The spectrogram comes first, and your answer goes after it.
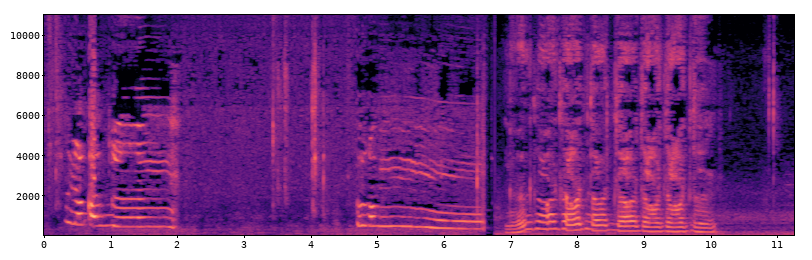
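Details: Cat giving drawn-out, tonal meows: a bent cry, then a long level wail, then a wavering, pulsing series of short yowls, all over a low indoor background hum.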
